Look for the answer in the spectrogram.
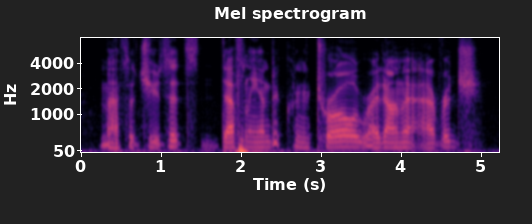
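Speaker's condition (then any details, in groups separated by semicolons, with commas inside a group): Multiple sclerosis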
